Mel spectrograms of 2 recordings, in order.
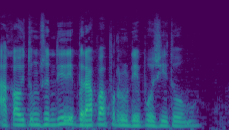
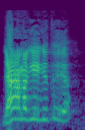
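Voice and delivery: high loud stern warning; stern aunt warning; 12 semitones higher, 14 dB louder, much faster than usual. Retold or imitated. Aunt warning nephew not to repeat it, loud stern. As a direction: warn like a strict teacher. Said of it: "Ditarik-tarik".

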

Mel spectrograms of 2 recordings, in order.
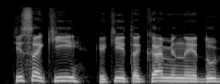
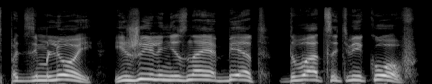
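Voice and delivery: proud orc voice; 6 semitones higher than usual. Acted. Orc leader's long proud speech.

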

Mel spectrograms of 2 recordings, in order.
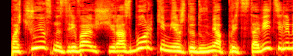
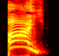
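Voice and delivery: sharp, much higher, louder yelp; howling ouch, high and loud; yelp of pain; 10 semitones higher, 4 dB louder than usual. A narrator's reading. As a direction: cry out as your ear is pinched. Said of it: "взвыл ненаследный принц".

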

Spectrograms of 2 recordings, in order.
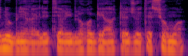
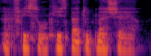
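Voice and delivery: plain reading voice

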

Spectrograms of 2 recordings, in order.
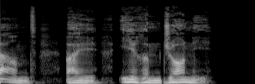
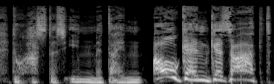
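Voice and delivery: breaking into a high, loud scream; screaming accusation; 10 semitones higher, 3 dB louder than usual. A narrator's reading. Wife screams at her husband about his eyes, accusing. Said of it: "schrie sie ihn an".

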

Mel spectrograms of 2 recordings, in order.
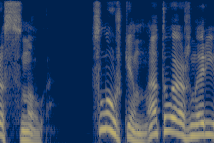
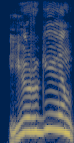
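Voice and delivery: higher, louder summons; raised tone; 5 semitones higher, 6 dB louder than usual. A narrator's reading. Teacher calling unknown pupil, raised tone. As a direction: call the name louder, pitched up. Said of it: "тоном выше повторил Слушкин".

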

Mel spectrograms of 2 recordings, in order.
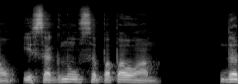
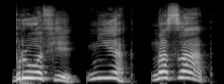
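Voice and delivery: high, loud cry calling the wolf back; desperate shout; 4 dB louder, much slower than usual. Acted. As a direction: scream at the dog to stop. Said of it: "отчаянно закричала Кэлен". (отчаянно кричит волку)

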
